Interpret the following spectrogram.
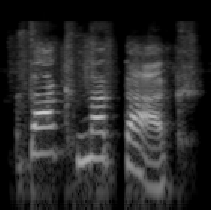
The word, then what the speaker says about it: так на так: Можна сказати так на так. Так на так. Мгм. Okay, tak na tak.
